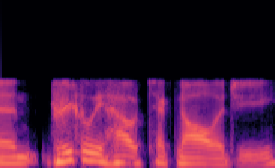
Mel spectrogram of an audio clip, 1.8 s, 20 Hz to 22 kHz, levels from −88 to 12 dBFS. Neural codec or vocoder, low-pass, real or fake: codec, 16 kHz, 2 kbps, X-Codec, HuBERT features, trained on general audio; 3.6 kHz; fake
